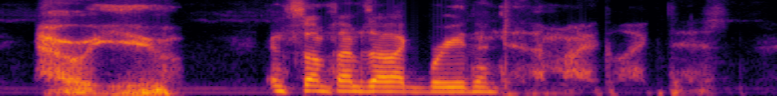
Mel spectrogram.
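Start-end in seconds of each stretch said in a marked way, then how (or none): 0.2-0.9 sinister, creepy put-on demon voice. Showing the others a voice viewers find creepy: creepy demon voice. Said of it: "this demon voice".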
